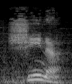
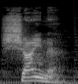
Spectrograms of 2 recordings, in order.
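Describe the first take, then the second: First: The name is pronounced the Spanish way. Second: The name is pronounced the English way. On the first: "in Spanish, she's her name is pronounced as" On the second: "but in English, she is pronounced as"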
